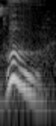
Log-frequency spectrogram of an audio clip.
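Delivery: loud high whoop; cheer. Real, not acted. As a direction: whoop for the guy in chat. Cheering a viewer's comment.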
